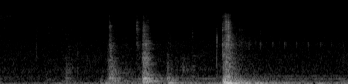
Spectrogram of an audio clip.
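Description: A truck's rear hatch and tailgate knock and clunk open.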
